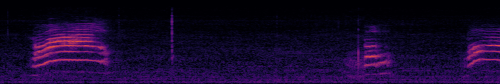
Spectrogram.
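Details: Female house cat Bean calling at the door as hard rain falls: three bright harmonic meows, a long arched one, a short one about four seconds later and another near the end, with quiet room hum between.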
